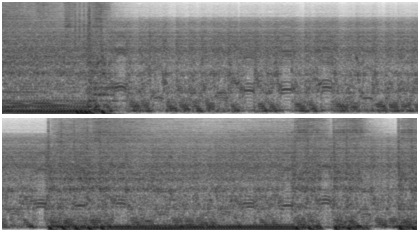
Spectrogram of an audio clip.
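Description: Brutal death metal recording with heavily distorted guitars. About a second in, the bass and drum low end and the top end drop out, leaving a thinner guitar riff. The full band crashes back in a little before six seconds.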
